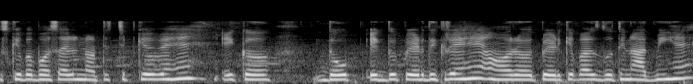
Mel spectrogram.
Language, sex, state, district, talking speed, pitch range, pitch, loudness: Hindi, female, Punjab, Fazilka, 215 wpm, 220-240 Hz, 225 Hz, -13 LUFS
